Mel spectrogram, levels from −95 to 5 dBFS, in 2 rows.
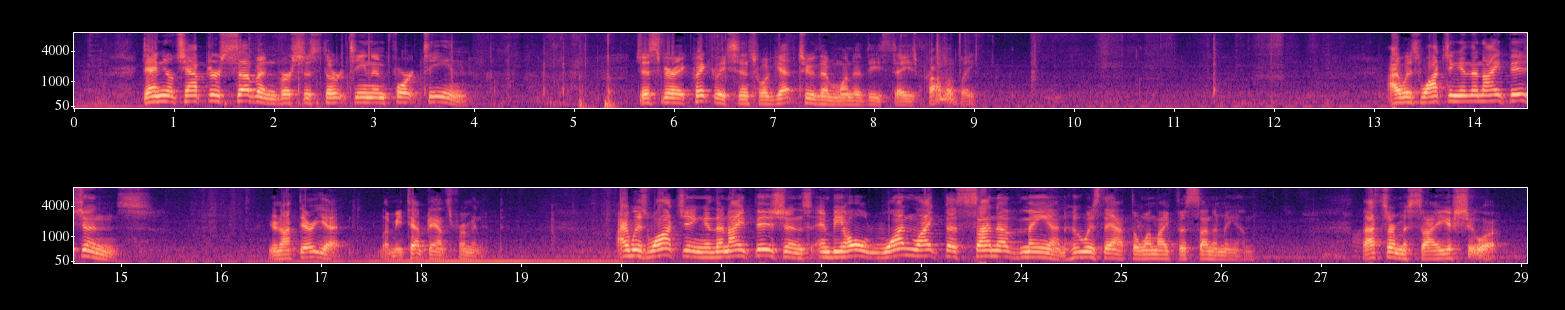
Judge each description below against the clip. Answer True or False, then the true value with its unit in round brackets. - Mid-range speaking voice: True (160 Hz)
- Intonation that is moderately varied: False (7.8 semitones)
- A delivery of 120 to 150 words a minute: True (140 wpm)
